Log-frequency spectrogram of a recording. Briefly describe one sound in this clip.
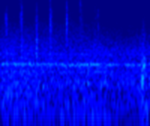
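A cat's paws patter softly on hard steps.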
